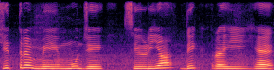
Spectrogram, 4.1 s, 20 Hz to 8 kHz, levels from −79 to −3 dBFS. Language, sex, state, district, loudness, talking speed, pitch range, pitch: Hindi, female, Madhya Pradesh, Katni, -16 LUFS, 100 wpm, 215-265 Hz, 225 Hz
